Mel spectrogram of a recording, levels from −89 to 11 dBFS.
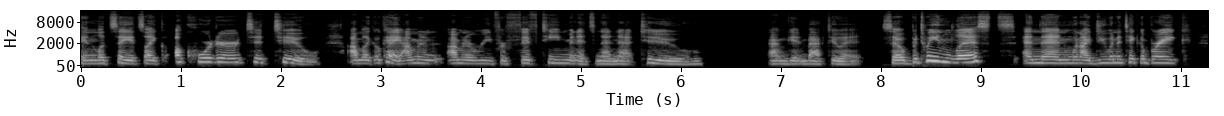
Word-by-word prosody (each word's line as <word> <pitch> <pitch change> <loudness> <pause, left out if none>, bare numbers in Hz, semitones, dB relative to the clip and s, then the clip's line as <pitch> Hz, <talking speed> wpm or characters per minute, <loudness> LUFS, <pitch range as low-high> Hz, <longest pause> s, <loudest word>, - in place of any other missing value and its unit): and 170 0 -3
let's 170 -1 -2
say, 190 -4 +3
it's, 160 -1 -4
like, 165 -2 +1
a 225 - +9
quarter 235 -1 0
to 230 -4 -2
2:00, 145 - -2 0.3
I'm 175 - +2
like, 175 +1 -3
"Okay, 180 - +3
I'm 180 +3 -2
in 175 -2 -8
I'm 180 +1 +2
gonna 175 -1 -5
read 165 -2 -10
for 155 - -8
15 185 +4 -6
minutes, 145 -5 -5
and 150 - -5
then 145 0 -2
at 140 -1 -5
2:00, 150 -7 -4 0.7
I'm 150 0 -2
getting 150 -1 -5
back 145 -2 -1
to 150 -3 -3
it." 140 0 -8 0.2
So, 175 -1 +2
between 250 - +5
lists, 270 - +4
and 195 0 +1
then 185 -1 +3
when 185 -1 -3
I 170 - +5
do 180 +4 -8
wanna 200 0 -3
take 215 0 -3
a - - -2
break, 195 -2 +2
175 Hz, 220 wpm, -28 LUFS, 155-205 Hz, 0.7 s, a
